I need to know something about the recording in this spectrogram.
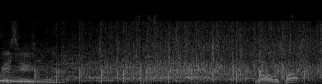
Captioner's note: applause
